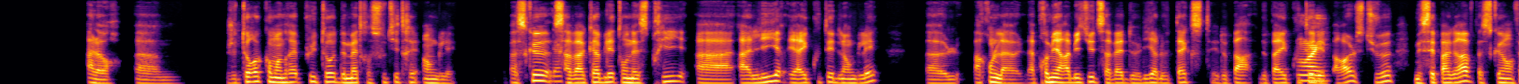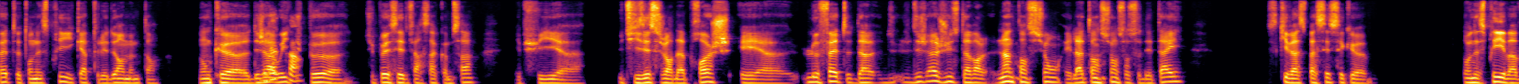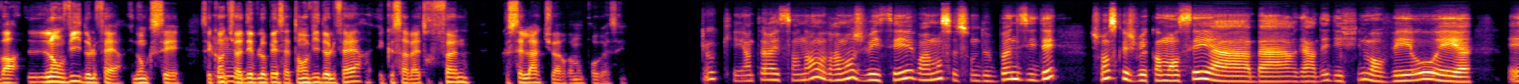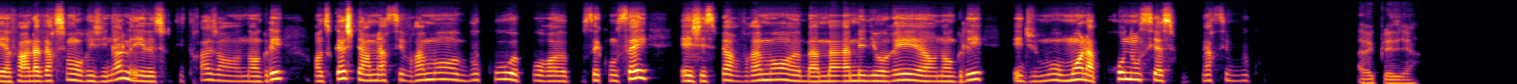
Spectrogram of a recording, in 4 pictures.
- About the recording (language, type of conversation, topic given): French, advice, Comment puis-je surmonter ma peur du rejet et me décider à postuler à un emploi ?
- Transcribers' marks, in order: other background noise; stressed: "l'envie"; stressed: "fun"; stressed: "prononciation"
